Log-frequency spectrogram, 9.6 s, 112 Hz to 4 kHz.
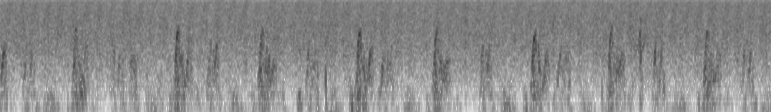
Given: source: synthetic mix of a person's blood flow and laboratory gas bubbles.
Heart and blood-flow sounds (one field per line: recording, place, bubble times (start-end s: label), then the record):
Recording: Doppler ultrasound of blood flow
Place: precordium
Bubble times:
3.71-3.80 s: bubbles
4.04-4.11 s: bubbles
7.94-8.08 s: bubbles
From the record:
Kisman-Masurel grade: 123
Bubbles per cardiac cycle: 1 to 2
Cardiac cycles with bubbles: 10 to 50%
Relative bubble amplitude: loud (0.450 to 0.775)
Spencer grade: 2 (many but less than half of the cardiac periods contain bubble signals, singularly or in groups)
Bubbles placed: only in the low amplitude regions of the cardiac cycle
